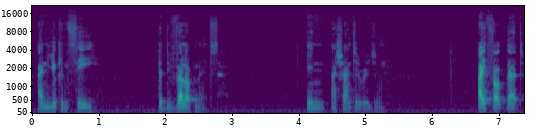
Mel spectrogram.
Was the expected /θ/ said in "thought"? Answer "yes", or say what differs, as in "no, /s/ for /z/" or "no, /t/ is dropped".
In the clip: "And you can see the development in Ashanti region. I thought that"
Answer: yes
